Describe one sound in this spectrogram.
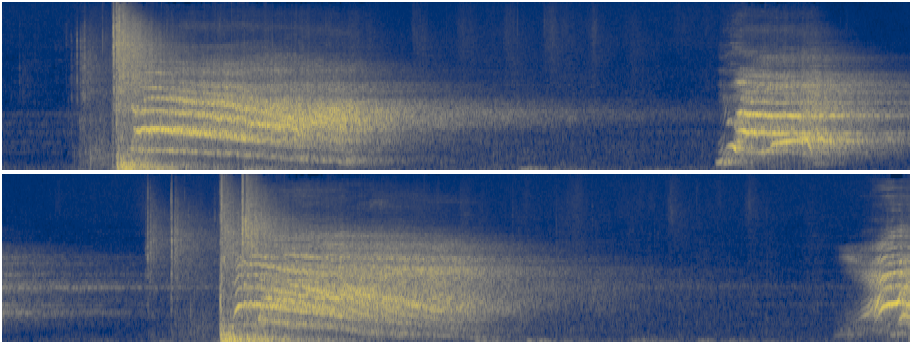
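Fencers shout loud, drawn-out battle cries that echo through a large hall.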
